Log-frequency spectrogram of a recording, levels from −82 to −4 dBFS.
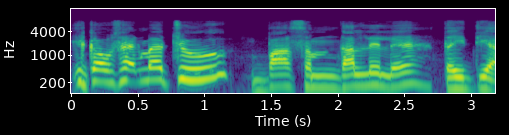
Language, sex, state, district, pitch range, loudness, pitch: Wancho, male, Arunachal Pradesh, Longding, 155-235 Hz, -15 LUFS, 175 Hz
